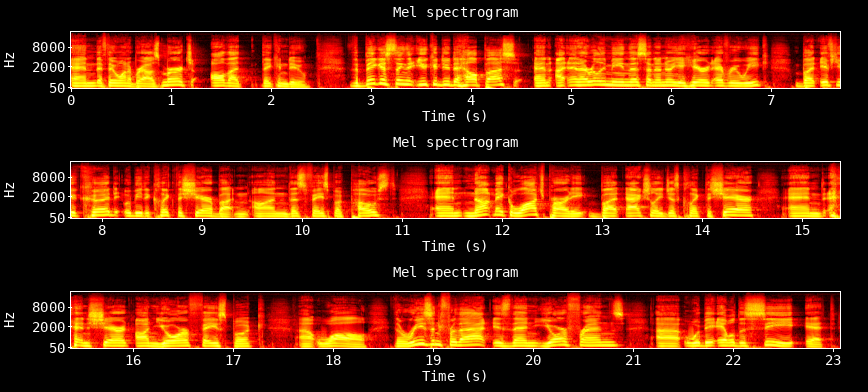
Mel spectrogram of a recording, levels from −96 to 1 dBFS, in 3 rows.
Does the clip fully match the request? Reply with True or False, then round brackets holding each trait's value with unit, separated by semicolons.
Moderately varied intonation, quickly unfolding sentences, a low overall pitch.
False (3.8 semitones; 230 wpm; 155 Hz)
